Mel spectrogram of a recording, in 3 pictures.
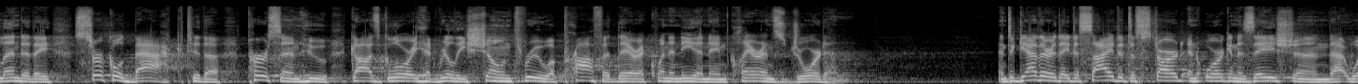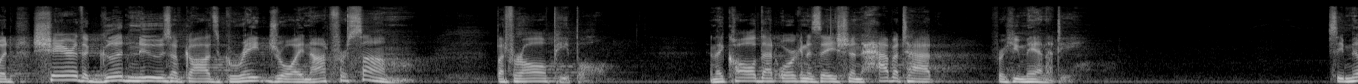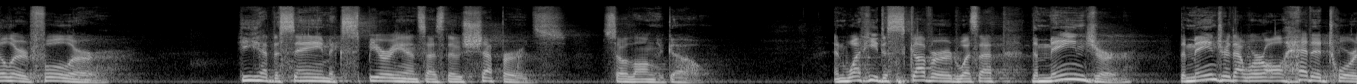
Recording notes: Preached on December 18, 2022, in our Sanctuary worship service.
